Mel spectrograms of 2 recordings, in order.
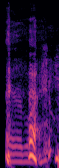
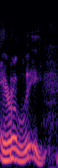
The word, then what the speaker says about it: Airlie: And that's spelled A-I-R-L-I-E. Air. Lie. – Airly. – But we pronounce it Airly much nicer.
